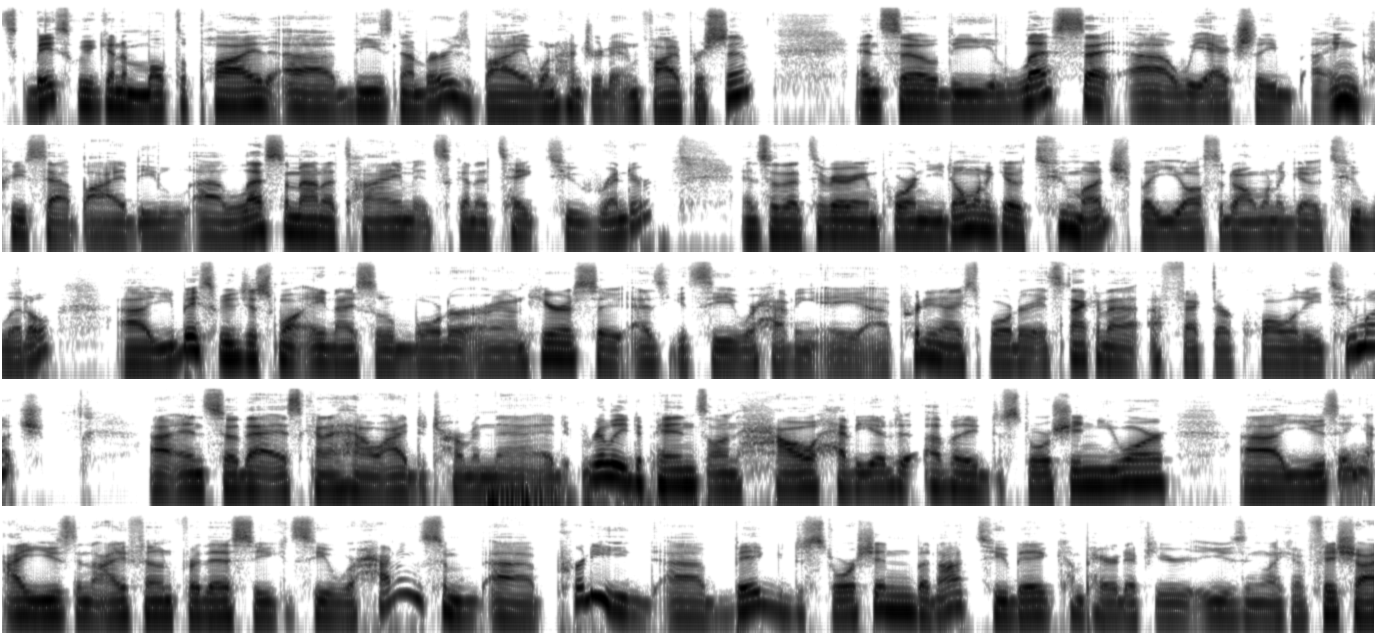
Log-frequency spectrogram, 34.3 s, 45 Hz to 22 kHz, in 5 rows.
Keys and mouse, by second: 21.0 middle click, 22.2 middle click, 27.2-27.5 middle drag, 28.6 middle click.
